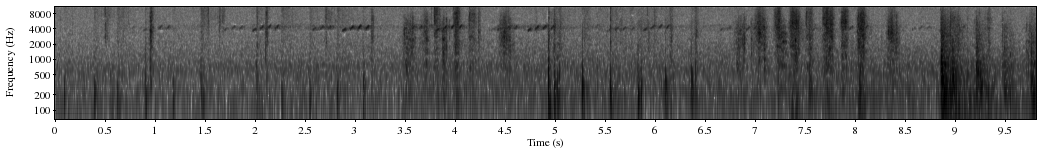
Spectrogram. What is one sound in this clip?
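Quick footsteps patter across hard ground.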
